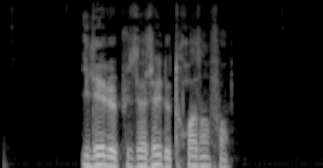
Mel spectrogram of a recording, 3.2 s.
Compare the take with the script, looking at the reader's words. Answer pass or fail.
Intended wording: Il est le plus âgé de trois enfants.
pass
